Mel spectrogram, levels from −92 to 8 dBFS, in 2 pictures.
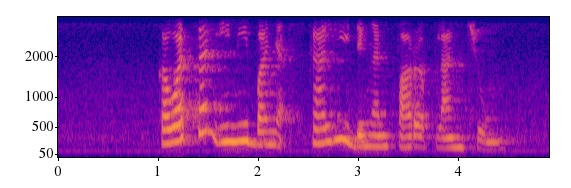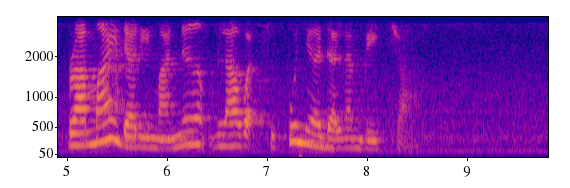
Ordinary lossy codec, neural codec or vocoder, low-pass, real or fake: Opus, 24 kbps; none; 3.6 kHz; real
